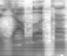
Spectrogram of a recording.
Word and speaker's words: яблоко: Et donc le mot яблоко, qu'est-ce qu'il va devenir? Donc il se termine par un O. Hein. Ça se prononce A, mais, enfin ça se prononce presque comme un A, mais c'est un O.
